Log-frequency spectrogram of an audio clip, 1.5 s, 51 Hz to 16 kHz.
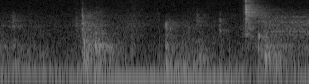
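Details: Wooden geared clock built in the 1990s, keeping time within about 10 seconds a day: crisp evenly spaced wooden ticks about every 0.4 seconds in a quiet room, escapement beating steadily and healthy.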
